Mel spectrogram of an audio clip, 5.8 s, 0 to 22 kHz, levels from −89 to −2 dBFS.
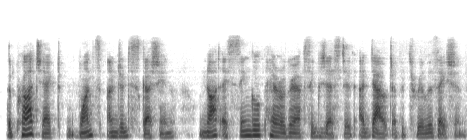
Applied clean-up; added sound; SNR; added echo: neural mask model Resemble Enhance denoiser.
